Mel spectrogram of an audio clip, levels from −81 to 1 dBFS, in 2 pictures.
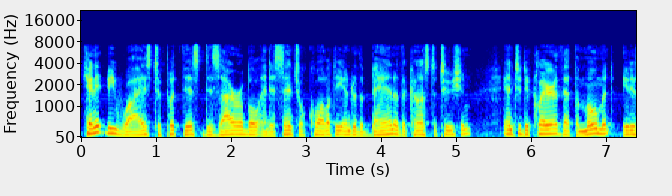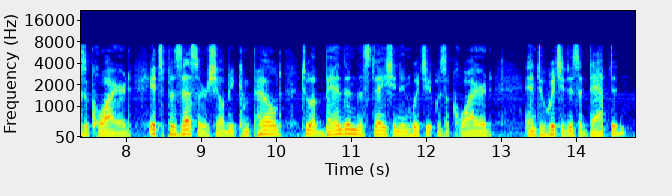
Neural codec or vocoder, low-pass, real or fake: none; 7.2 kHz; real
